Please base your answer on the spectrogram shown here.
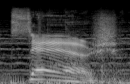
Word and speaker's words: Serge: Paul says you said Serge's name wrong. Serge! Is that better? That's better? Okay.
